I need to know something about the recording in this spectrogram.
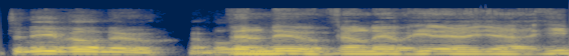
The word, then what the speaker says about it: Villeneuve: I can never know how to pronounce his Villeneuve, last name. Denis Villeneuve, I believe.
